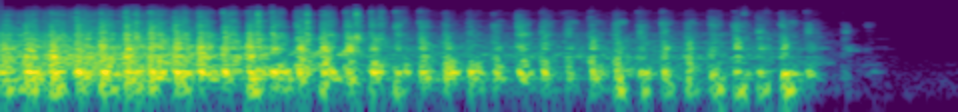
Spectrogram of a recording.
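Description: Sewing machine stitching a fabric waistband in a rapid, steady run of mechanical clicks that slows slightly before stopping, close and clear with no talk over it.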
